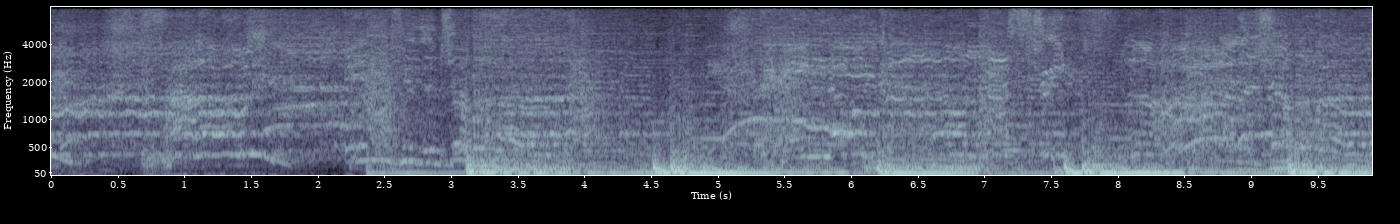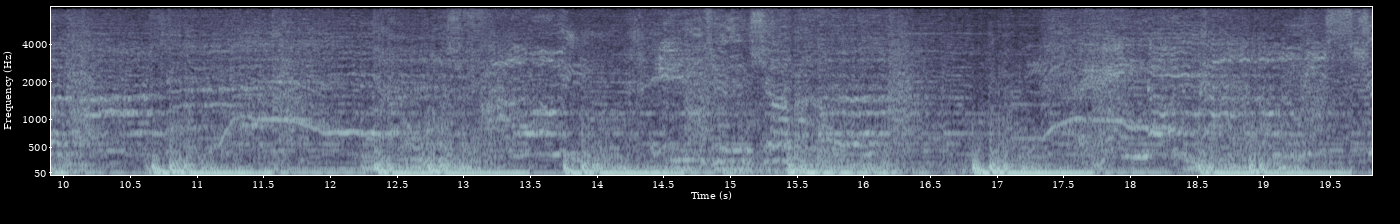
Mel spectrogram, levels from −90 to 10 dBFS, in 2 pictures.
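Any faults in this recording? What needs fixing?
No faults can be heard anywhere in this audio, so there is nothing that needs fixing. It can be left as it is.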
